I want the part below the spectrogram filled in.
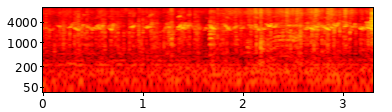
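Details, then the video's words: Several chicken chicks chirping: a busy stream of thin, high, slightly rising peeps, several each second, with faint rustling and low background noise. "Murgi chicks Chirping sounds"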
